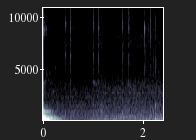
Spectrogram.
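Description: Faint computer mouse clicks, a handful spaced irregularly, as buttons on an on-screen calculator are pressed.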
